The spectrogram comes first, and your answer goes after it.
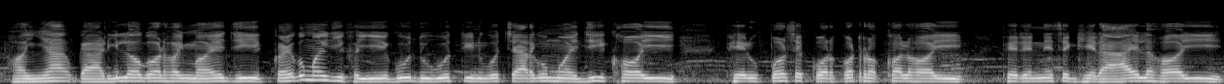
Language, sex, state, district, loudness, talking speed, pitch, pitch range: Bajjika, male, Bihar, Vaishali, -14 LUFS, 120 wpm, 145 Hz, 140-150 Hz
